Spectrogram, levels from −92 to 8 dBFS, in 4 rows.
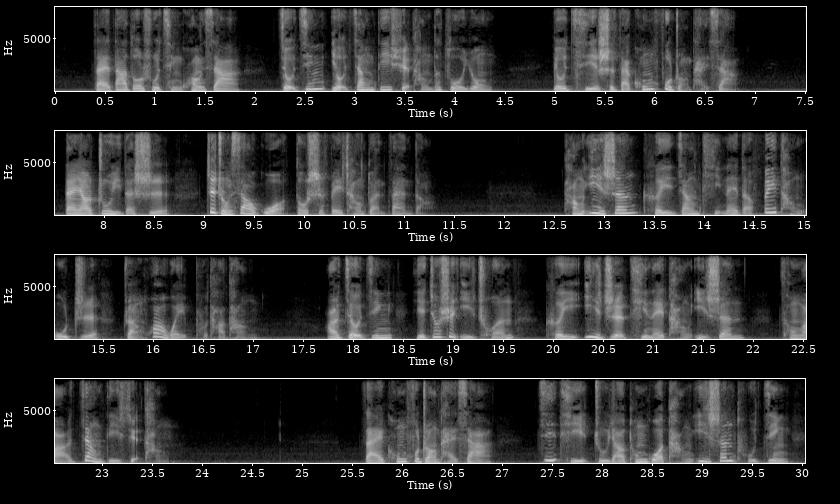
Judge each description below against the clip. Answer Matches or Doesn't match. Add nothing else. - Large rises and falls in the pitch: Doesn't match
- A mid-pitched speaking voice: Matches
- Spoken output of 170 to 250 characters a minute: Matches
